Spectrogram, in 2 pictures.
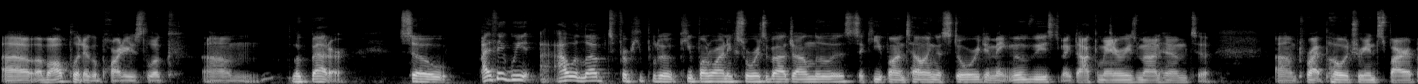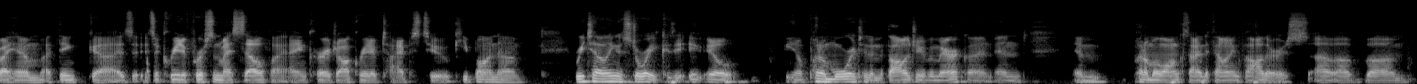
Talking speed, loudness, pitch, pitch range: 205 wpm, -22 LUFS, 110 Hz, 100-125 Hz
